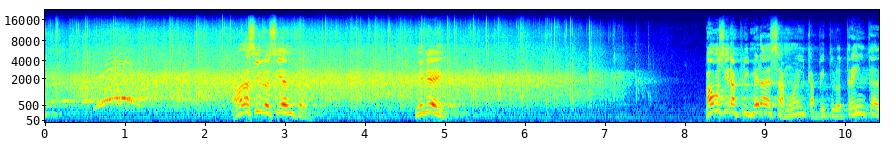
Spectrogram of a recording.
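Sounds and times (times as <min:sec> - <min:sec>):
audience applause: 0:00.0 - 0:07.6
speech: 0:02.4 - 0:03.4, 0:04.6 - 0:05.2, 0:08.3 - 0:10.4.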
